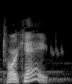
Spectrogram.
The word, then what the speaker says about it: Torquay: Last week's story about palm trees in Torbay, England, which I read, included me pronouncing a community spelled T-O-R-Q-U-A-Y as Torquay, but it's actually pronounced Torquay.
